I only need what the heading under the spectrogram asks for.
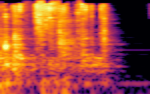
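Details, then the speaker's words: Strato-Flight pinball machine: rapid burst of relay and stepper clunks under a second, then quiet after a ball return switch hit; score unit not staying down, seemingly retripping instead of latching, something in the switch stack suspected. "See, that one didn't stay down. The reason it doesn't stay down, if I do it with my hand here, it'll stay down."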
